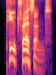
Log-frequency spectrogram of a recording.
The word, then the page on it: Putrescent: British English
